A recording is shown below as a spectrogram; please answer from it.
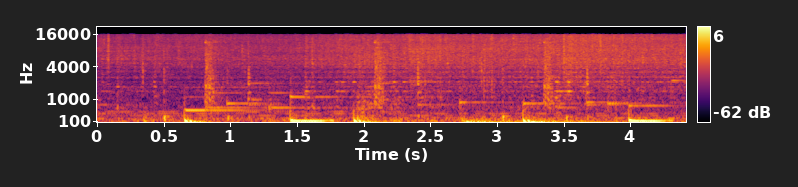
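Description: Finely chopped onion sizzling as it fries in hot oil in a stainless steel pan, with a spatula stirring it and knocking against the pan a few times.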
